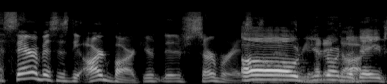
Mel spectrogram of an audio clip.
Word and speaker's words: Cerberus: There's Cerberus. Oh, you're going to Dave Sims. Yeah. I keep thinking Cerebus is the three-headed dog, but I think I'm mispronouncing. No, that's Cerberus, dude.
